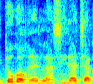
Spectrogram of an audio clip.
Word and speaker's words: Sriracha: Y es simplemente, cuando vais al supermercado, compráis sriracha. ¿La conocéis? No. Y tú coges la sriracha, como suena, se escribe, sí.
